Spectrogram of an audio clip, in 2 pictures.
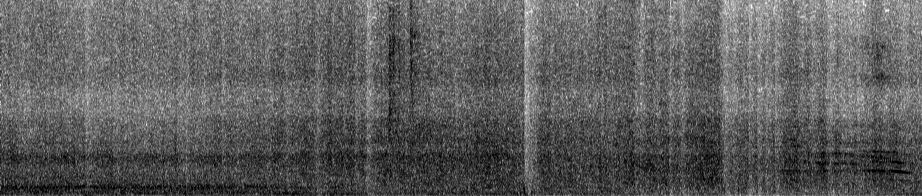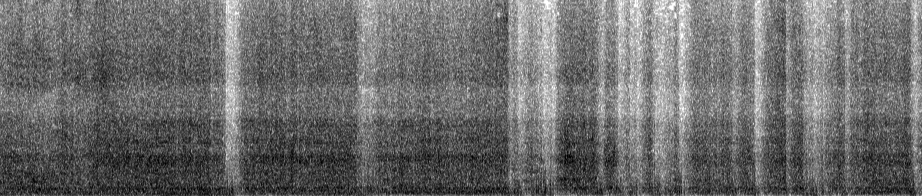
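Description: Wind blows hard past the train's window.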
